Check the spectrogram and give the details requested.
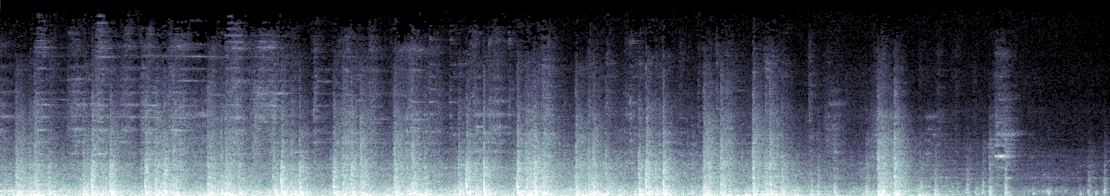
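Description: Passenger coaches rolling over a steel truss railway bridge, their wheels knocking over the rail joints in a clickety-clack over a steady rumble. The sound fades away over the last few seconds as the end of the train leaves the bridge.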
